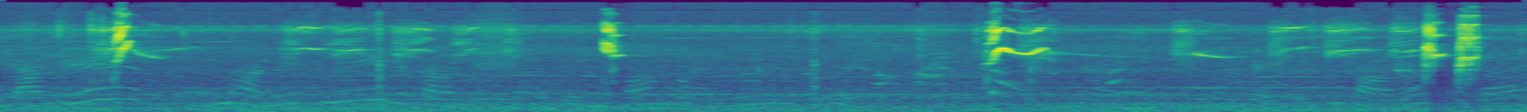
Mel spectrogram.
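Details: Formerly wild Oriental magpie-robin, taken from the forest and now tame, giving brief piercing whistled chirps that sweep downward, some doubled, spaced a second or two apart, with low murmuring sounds and a background hum beneath.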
